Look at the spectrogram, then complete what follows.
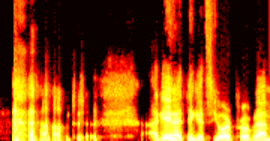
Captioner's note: laughs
